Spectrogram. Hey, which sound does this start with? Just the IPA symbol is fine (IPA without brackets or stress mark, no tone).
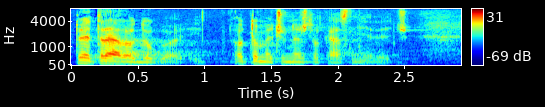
t̪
